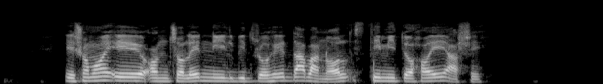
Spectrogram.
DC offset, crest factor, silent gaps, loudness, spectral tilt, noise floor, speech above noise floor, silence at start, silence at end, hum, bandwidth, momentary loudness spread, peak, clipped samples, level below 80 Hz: under 0.1%; 16 dB; none; -17 LUFS; -6.5 dB/octave; under -90 dBFS; over 73 dB; 0.65 s; 1.2 s; none; 7.6 kHz; 8 LU; -2 dBFS; under 0.1%; -62 dBFS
